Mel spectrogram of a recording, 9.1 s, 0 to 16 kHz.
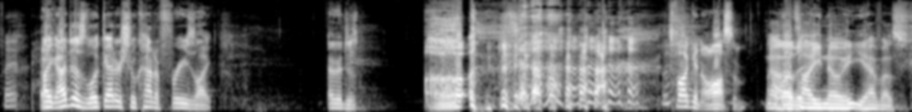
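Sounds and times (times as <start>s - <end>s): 
speech: 0.0s - 2.4s, 3.3s - 9.1s
loud croaky burp: 4.2s - 4.9s
laughter: 4.7s - 7.0s.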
